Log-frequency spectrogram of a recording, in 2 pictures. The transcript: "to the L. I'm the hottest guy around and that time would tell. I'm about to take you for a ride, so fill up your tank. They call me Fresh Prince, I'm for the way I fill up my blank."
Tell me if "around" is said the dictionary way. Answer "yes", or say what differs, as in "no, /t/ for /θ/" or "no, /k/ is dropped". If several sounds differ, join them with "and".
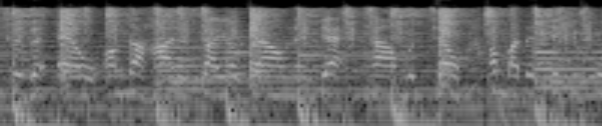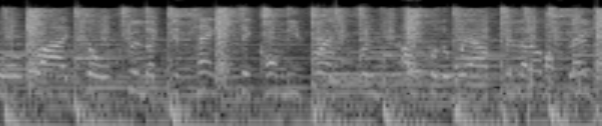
yes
